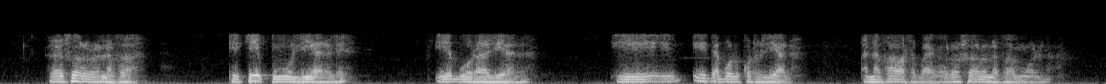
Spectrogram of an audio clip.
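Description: Speech, heavy Opus compression throughout: nothing above 4.3 kHz, and a grainy, rough, noisy texture, likely from band filling in an encoder starved near 12 kbps.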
